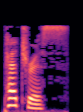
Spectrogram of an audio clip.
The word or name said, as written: petrus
